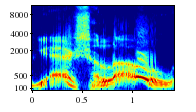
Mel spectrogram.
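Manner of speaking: slow, unhurried, plodding tree-man creature voice. A player shows how their character spoke on their turn: slow Yarrick voice. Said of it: "this slow kind of talking".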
